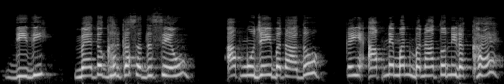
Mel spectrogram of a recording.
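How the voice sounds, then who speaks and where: Casting: a woman as a taunting cartoon sister-in-law, very high and shrill, sharp-tongued. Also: steady tone, normal speed. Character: scheming bossy young sister-in-law. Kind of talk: cartoon voice acting.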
